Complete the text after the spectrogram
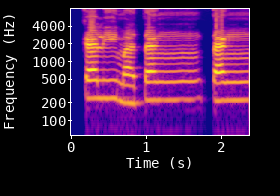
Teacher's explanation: এখানে আমি গুণনা করতেছি, কারণ কি, এখানে তানবিন আসছে, তানবিনের পরে তা আসছে।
